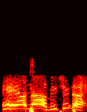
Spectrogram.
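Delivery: high-pitched indignant "Hell nah"; outraged refusal. Real, not acted. Telling Lance she won't eat the stinky food, high and indignant. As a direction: shoot the idea down, way up high.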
